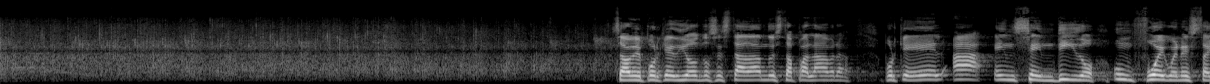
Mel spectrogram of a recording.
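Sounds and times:
audience applauding: 0.0 - 6.8
speech: 6.2 - 12.0.

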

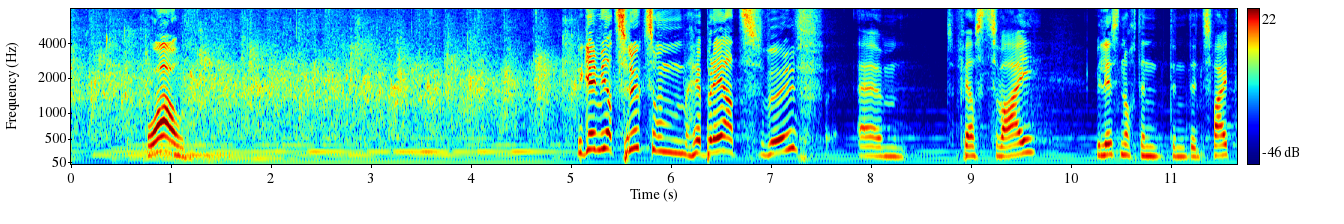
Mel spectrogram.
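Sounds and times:
applause: 0.0 - 6.5
speech: 0.7 - 1.3, 5.0 - 11.6.

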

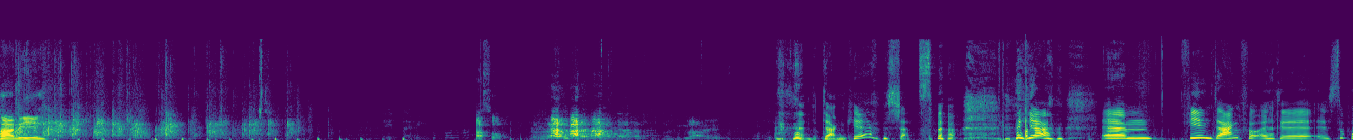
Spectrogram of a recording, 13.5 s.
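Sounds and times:
speech: 0.0 - 0.6, 7.9 - 13.5
audience applause: 0.0 - 3.2
laughter: 5.3 - 6.7.

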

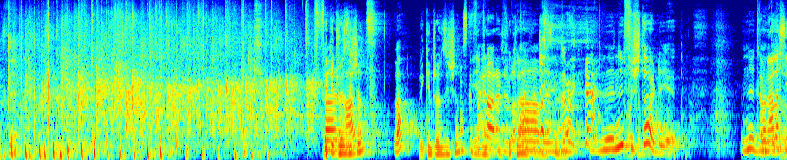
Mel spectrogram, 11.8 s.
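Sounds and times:
people clapping hands: 0.0 - 5.3
speech: 4.9 - 10.3, 11.1 - 11.7
laughter: 7.4 - 9.3.

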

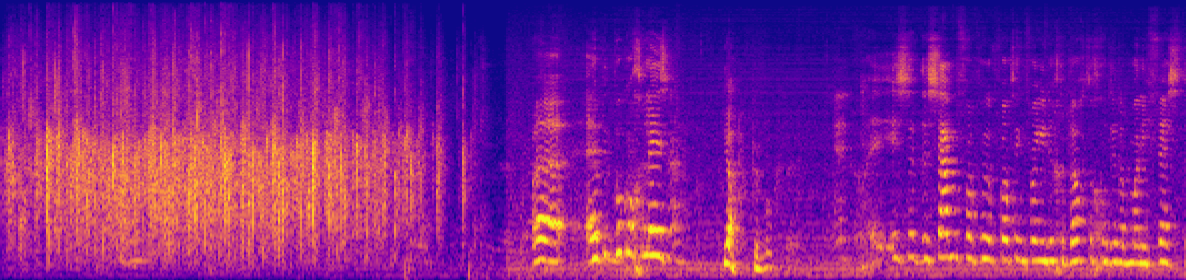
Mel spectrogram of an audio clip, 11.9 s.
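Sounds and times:
audience applause: 0.0 - 4.9
speech: 5.3 - 7.9, 9.0 - 11.8.

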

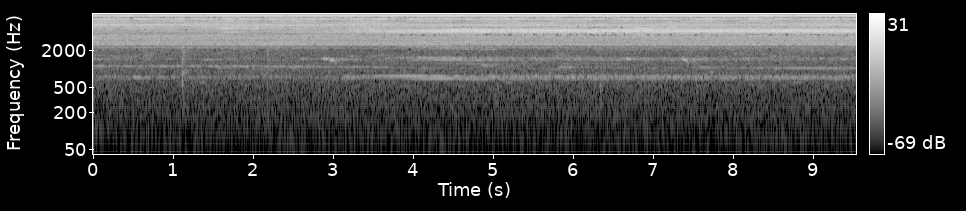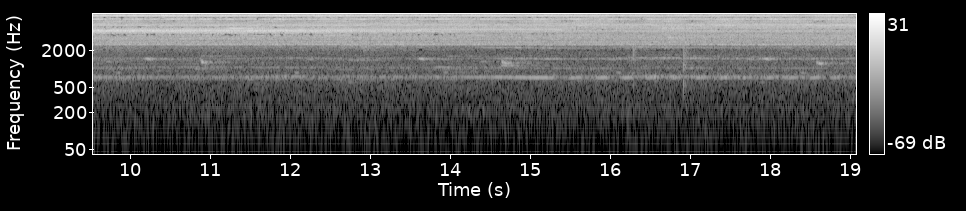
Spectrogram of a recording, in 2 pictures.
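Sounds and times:
cicadas chorus in the Borneo rainforest at dusk: 0.0 - 19.0
faint lower insect chirps: 0.0 - 19.0.

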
